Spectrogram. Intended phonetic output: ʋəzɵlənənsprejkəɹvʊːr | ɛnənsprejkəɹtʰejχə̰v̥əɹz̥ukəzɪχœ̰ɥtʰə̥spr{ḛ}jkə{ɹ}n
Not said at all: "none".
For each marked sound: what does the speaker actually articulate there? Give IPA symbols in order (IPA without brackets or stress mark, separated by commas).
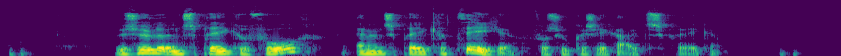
ḛ, none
